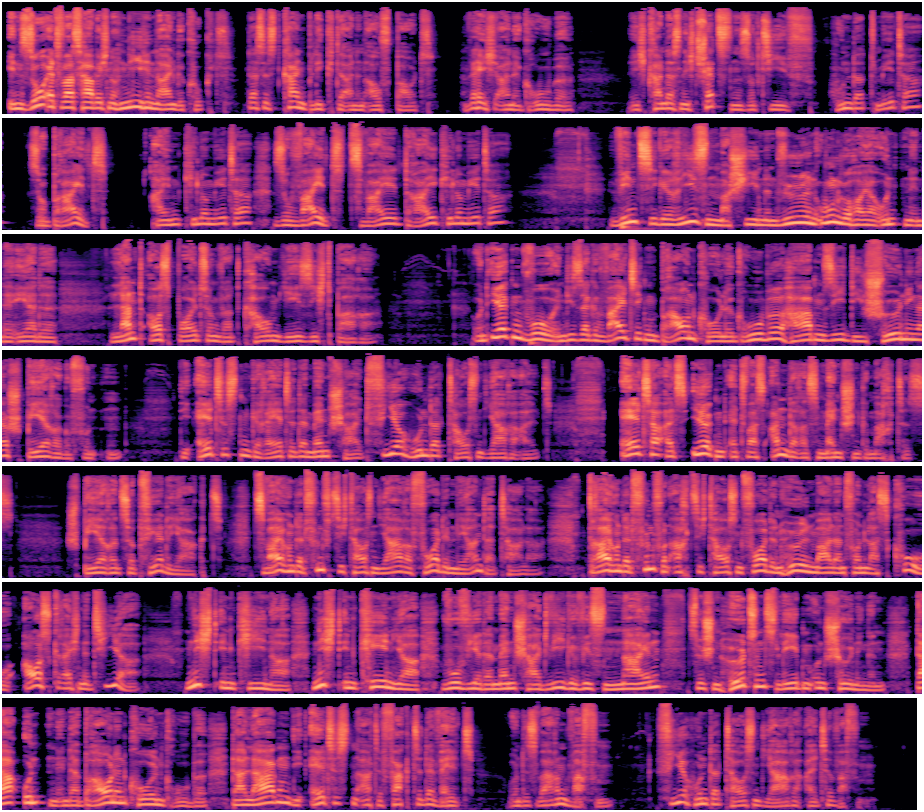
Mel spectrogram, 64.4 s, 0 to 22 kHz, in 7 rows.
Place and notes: bei hoetensleben - braunkohlegruben
Produktion: Deutschlandradio Kultur/Norddeutscher Rundfunk 2009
